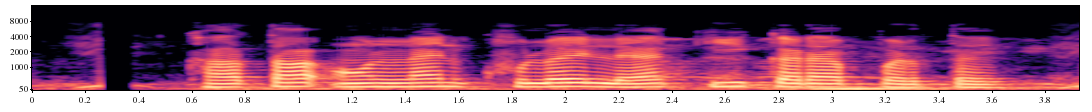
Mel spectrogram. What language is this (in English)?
Maithili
